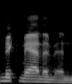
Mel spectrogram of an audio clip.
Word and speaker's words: McManimen: And am I saying your name right? I never said your last name out loud till today. – Yeah, it's McManimen.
